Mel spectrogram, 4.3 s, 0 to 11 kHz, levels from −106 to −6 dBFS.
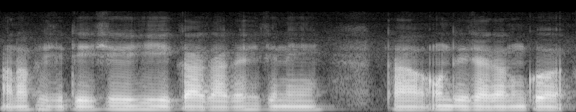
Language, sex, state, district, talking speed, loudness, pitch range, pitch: Chakma, male, Tripura, Dhalai, 165 wpm, -20 LUFS, 85-90 Hz, 90 Hz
